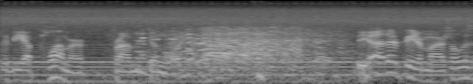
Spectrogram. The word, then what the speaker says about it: Des Moines: Um our booking department tracked him down in Des Moines, Iowa. The S is silent.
